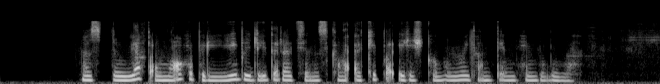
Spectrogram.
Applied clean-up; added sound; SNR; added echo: neural diffusion model UNIVERSE++.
